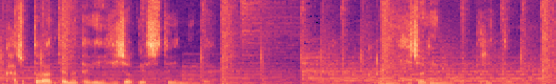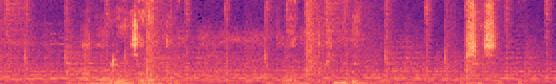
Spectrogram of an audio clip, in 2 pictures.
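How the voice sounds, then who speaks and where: A man speaks at a fairly slow pace. Loud music plays in the background. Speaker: actor. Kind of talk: interview answer. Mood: earnest, warm. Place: studio. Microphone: handheld.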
